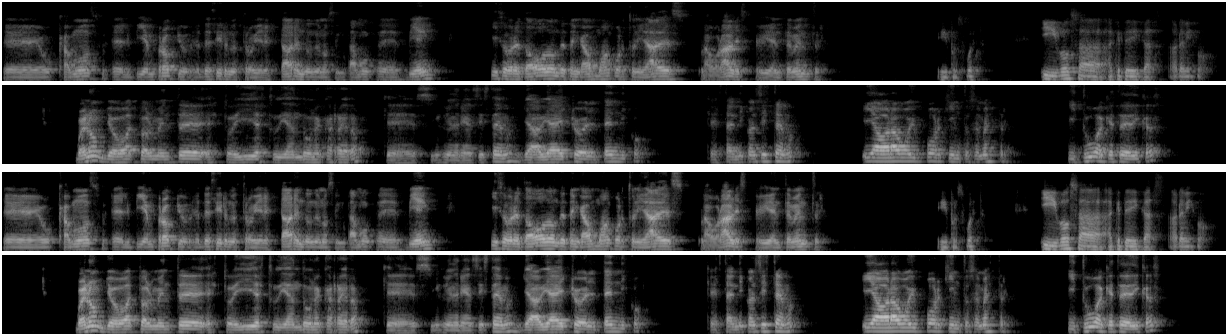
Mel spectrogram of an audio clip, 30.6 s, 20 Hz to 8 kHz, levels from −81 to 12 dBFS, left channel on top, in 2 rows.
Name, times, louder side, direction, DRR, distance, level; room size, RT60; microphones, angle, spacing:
voice 1, 0.0-5.4 6.1-10.2 16.2-19.8 20.1-23.3 24.1-25.2 26.0-27.9 28.6-29.7, right 4 dB, 80° right, 9 dB, 0.9 m, -26 dB
voice 2, 11.7-12.2 13.0-15.1, right 4 dB, 40° right, 8 dB, 0.5 m, -30 dB
15.0 x 6.7 x 5.2 m, 0.38 s
head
